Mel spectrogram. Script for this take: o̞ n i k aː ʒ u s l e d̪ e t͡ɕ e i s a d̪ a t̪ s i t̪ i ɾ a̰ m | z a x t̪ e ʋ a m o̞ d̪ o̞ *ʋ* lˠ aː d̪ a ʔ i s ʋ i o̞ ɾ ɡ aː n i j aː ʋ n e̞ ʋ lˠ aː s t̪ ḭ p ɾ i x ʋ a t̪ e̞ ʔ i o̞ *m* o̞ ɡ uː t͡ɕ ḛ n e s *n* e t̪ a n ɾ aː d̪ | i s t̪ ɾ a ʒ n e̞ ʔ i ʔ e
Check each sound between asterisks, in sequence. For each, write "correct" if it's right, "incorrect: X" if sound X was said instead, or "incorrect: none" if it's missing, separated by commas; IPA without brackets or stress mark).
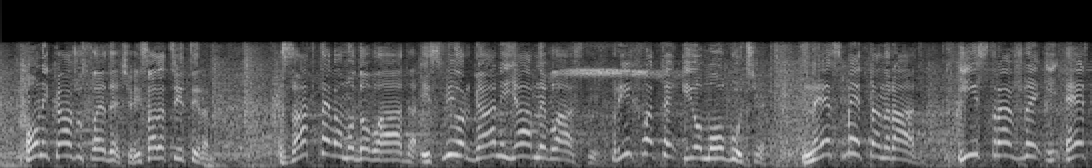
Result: correct, correct, incorrect: m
